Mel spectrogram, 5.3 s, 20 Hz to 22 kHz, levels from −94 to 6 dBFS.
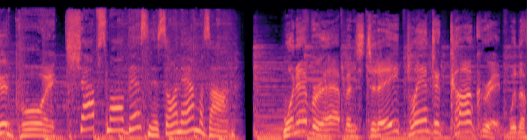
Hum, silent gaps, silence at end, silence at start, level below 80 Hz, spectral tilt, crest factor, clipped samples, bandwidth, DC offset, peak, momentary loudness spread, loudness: none; 2.47-2.53 s; 0 s; 0 s; -36 dBFS; -4 dB/octave; 14 dB; under 0.1%; 17 kHz; under 0.1%; -4 dBFS; 4 LU; -18 LUFS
